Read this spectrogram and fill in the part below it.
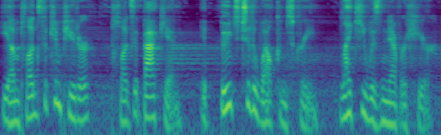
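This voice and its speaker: A woman's voice: deep voice, lively intonation, moderate pace, husky. A woman reading a scripted story as a dramatic, suspenseful narrator. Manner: present-tense suspenseful storytelling.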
